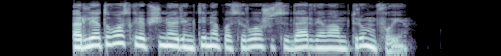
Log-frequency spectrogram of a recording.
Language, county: Lithuanian, Kaunas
